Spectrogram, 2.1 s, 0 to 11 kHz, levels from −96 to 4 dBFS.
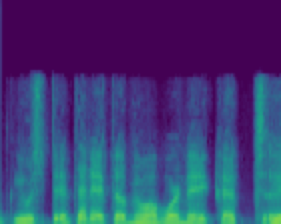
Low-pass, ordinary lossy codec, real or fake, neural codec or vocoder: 7.2 kHz; AAC, 48 kbps; fake; codec, 16 kHz, 0.5 kbps, X-Codec, HuBERT features, trained on general audio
